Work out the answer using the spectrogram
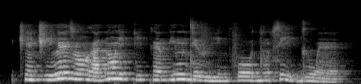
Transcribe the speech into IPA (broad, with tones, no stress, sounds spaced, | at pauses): t͡ʃ ɛ̃˧ d͡ʒ i˧ l ɛ̃˦ z ɔ̃˧ ɣ a˨ n ɔ̃˦ ɾ i˦ k i˧ k ɛ̃˧ m j ũ˦ d e˧ v iː˨ n f oː˧ d ũ˧ s iː˦˨ ɡ ɨ˧ w ɛ̃˨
